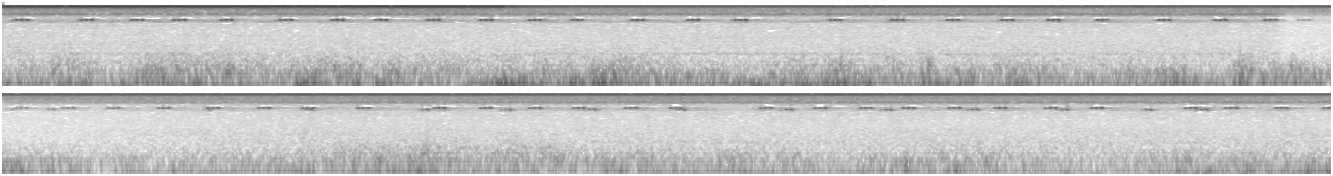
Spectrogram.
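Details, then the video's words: Crickets chirping in a summer wheat-field countryside, high pulses about three per second, with breeze rumbling louder in the first half and quieter afterward. "cricket sounds"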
